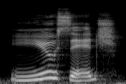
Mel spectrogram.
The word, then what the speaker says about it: usage: At the end of a word that's two syllables or longer, AGE usually schwas. Rather than sounding like age with a clear long A sound, it will tend to sound more like idge, like it has a short I.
